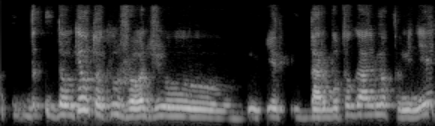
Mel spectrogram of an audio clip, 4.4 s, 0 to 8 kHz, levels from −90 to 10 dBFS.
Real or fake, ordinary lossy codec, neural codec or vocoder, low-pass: real; MP3, 64 kbps; none; 7.2 kHz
